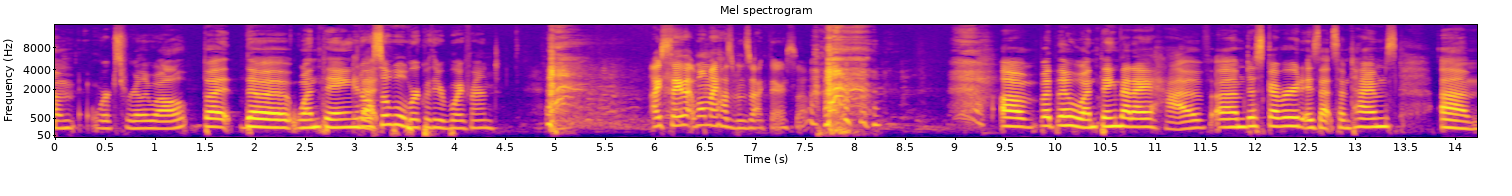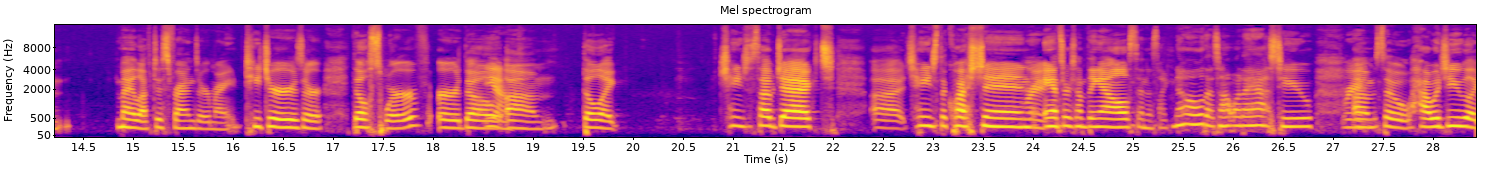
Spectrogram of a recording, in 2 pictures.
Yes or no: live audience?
yes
